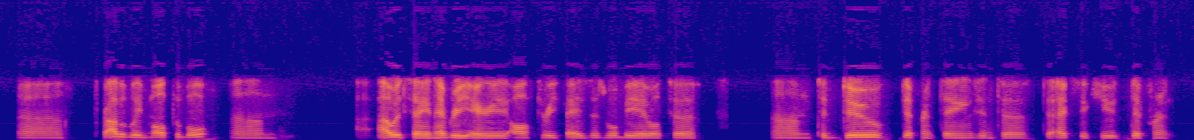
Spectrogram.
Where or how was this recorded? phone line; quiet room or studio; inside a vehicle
phone line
